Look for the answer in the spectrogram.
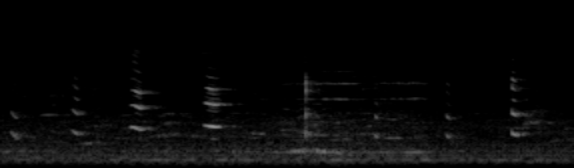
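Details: Pet parrot in Mirpur, Azad Kashmir, talking with another parrot: short, squawky, voice-like syllables about once a second, some with rising or falling tones, over a steady low hum.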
